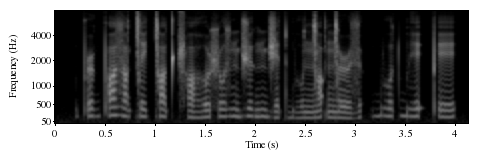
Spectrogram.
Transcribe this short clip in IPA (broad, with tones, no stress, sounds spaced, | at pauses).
pʼ ə˞˧ ɡ pʼ ɒ˦ z ɒ˨ ǀ e˦ ǀ ɒ˦˨ t ʈ͡ʂʰ ɒ˨ ɦ o˧ ʂ o˦ z n d͡ʒ ø˦ ɡ n d͡ʒ ɛ˨ t bʱ o˨ ŋ͡ǀ ɒ˧ ʔ ŋ͡ǀ ə˞˨ z | bʱ o˦ t bʱ e˦ ʔ pʼ e˧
